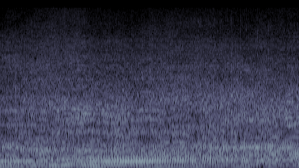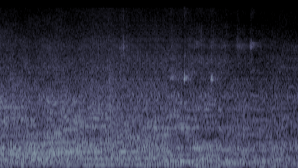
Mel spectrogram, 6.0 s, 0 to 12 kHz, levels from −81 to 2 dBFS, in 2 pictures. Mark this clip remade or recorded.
remade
